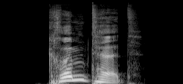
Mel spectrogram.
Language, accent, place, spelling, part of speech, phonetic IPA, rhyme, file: German, Germany, Berlin, krümmtet, verb, [ˈkʁʏmtət], -ʏmtət, De-krümmtet.ogg
- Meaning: inflection of krümmen: 1. second-person plural preterite 2. second-person plural subjunctive II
